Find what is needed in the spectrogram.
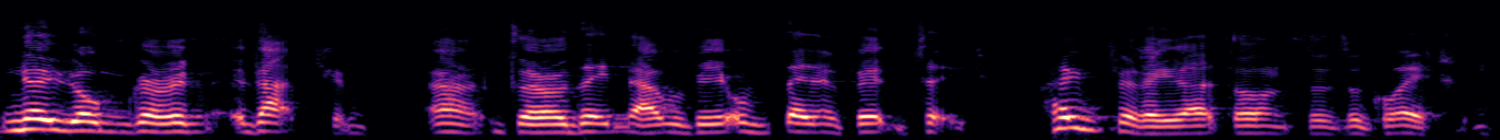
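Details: Adult male wheelchair user with cerebral palsy from a brain injury in an accident at birth, unsteady on his feet: dysarthria (cerebral palsy).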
